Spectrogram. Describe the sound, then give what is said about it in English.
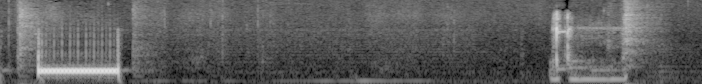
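Telephone keypad tones as a number is dialled: two short, steady electronic beeps separated by a gap with a faint low hum, the second tone lower and more layered than the first. “would you like to dial a number up for us?”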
